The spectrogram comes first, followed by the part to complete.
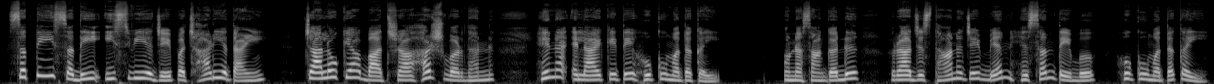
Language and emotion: Sindhi, neutral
